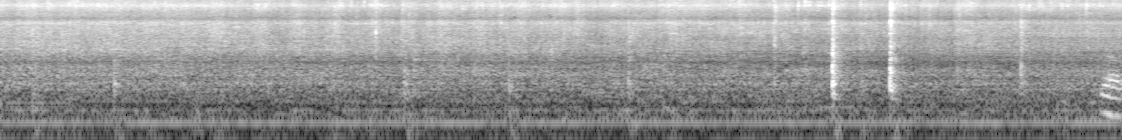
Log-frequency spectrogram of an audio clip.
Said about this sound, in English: So, whole little can of tomato paste, stir it up, let it cook for a little bit.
